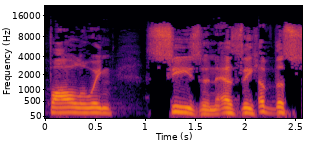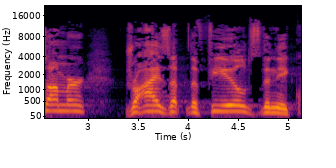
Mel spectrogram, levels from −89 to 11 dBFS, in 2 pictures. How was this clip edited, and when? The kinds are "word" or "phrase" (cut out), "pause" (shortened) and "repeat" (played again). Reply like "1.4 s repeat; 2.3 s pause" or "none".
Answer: 2.1 s word; 3.4 s phrase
